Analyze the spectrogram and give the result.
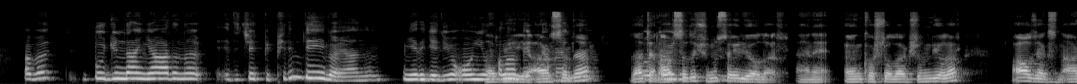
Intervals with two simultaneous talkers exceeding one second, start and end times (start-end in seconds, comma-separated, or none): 4.8-7.5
